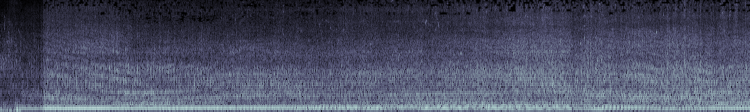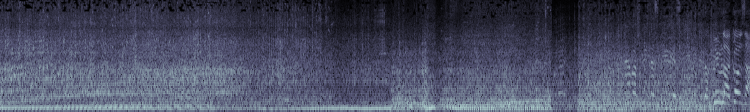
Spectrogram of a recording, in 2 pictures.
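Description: Tank's diesel engine running close and loud as the tank drives past, its pitch rising and falling. The sound shifts abruptly twice near the end.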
